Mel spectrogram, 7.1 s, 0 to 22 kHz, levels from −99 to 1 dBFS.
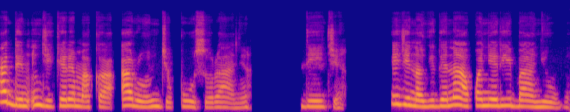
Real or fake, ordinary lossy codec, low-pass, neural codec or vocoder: real; none; 14.4 kHz; none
